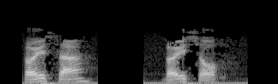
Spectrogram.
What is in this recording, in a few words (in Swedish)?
"bojsa bjosor", skanska ord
